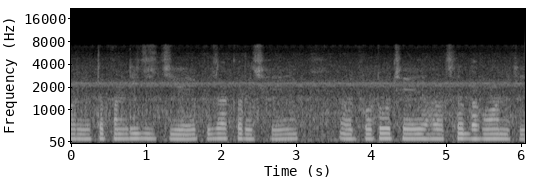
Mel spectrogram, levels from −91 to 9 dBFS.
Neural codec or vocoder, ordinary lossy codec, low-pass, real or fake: none; none; 7.2 kHz; real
